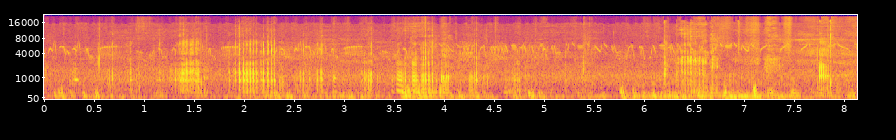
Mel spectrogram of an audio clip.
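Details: Red Shiba Inu dog with a trachea narrow since birth making pig-like snorting noises: rough, noisy bursts at irregular intervals, loudest near two and four seconds, while birds chirp faintly and repeatedly in the background.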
